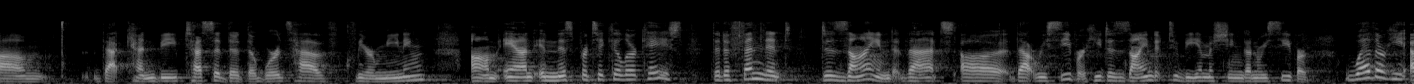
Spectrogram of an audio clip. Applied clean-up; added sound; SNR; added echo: none; none; none; none.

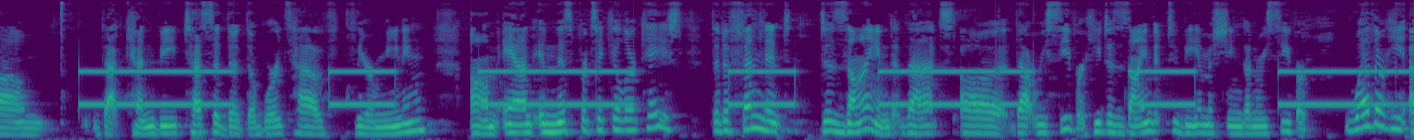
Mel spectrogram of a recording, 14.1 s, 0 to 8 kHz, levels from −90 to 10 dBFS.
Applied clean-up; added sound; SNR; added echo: classical method WPE with log-MMSE.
